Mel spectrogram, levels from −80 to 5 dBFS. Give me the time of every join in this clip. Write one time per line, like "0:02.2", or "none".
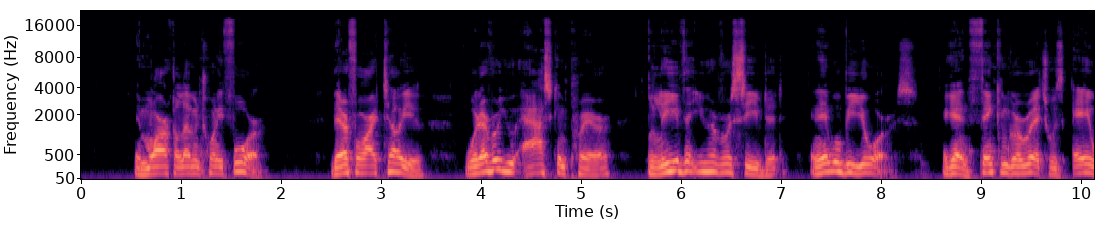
0:08.5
